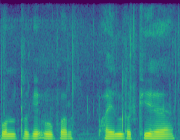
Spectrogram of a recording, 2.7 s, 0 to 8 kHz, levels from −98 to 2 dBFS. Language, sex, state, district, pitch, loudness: Hindi, male, Uttar Pradesh, Saharanpur, 120 Hz, -16 LUFS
